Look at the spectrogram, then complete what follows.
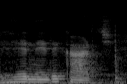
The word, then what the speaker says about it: René Descartes: é um matemático francês escreve-se renée descartes mais pronuncia-se rené descartes então ele e sempre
